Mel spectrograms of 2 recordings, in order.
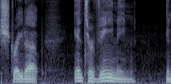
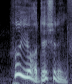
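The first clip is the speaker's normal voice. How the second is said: bad, very high, loud lady voice; 11 semitones higher, 8 dB louder than usual. Speaker retells asking Wendy for a day off on tour; her reply in a terrible Wendy voice. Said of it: "It's a terrible Wendy voice".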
